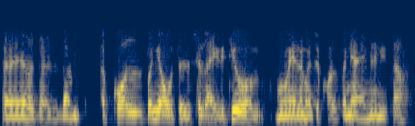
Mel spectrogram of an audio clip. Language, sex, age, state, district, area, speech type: Nepali, male, 45-60, West Bengal, Darjeeling, rural, conversation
